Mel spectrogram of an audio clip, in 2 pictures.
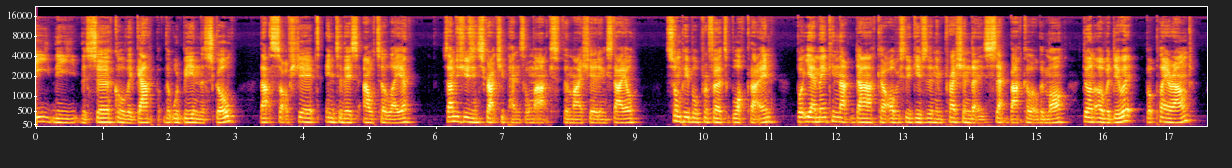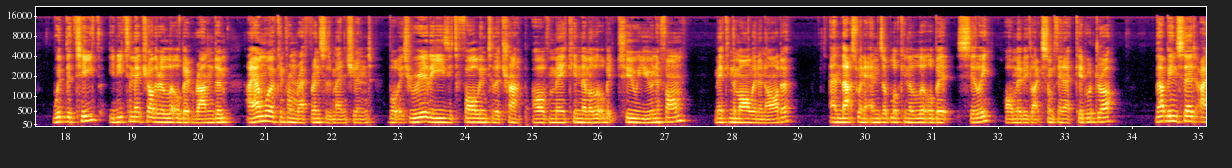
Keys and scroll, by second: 0.0-0.4 typing, 7.9 ctrl+z, 8.3 e, 8.9 b, 13.1-15.8 typing, 19.0-21.4 typing, 24.0-26.9 typing, 24.9 ctrl+z.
